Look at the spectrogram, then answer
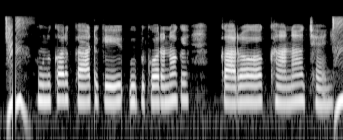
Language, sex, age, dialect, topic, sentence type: Maithili, female, 18-24, Southern/Standard, agriculture, statement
